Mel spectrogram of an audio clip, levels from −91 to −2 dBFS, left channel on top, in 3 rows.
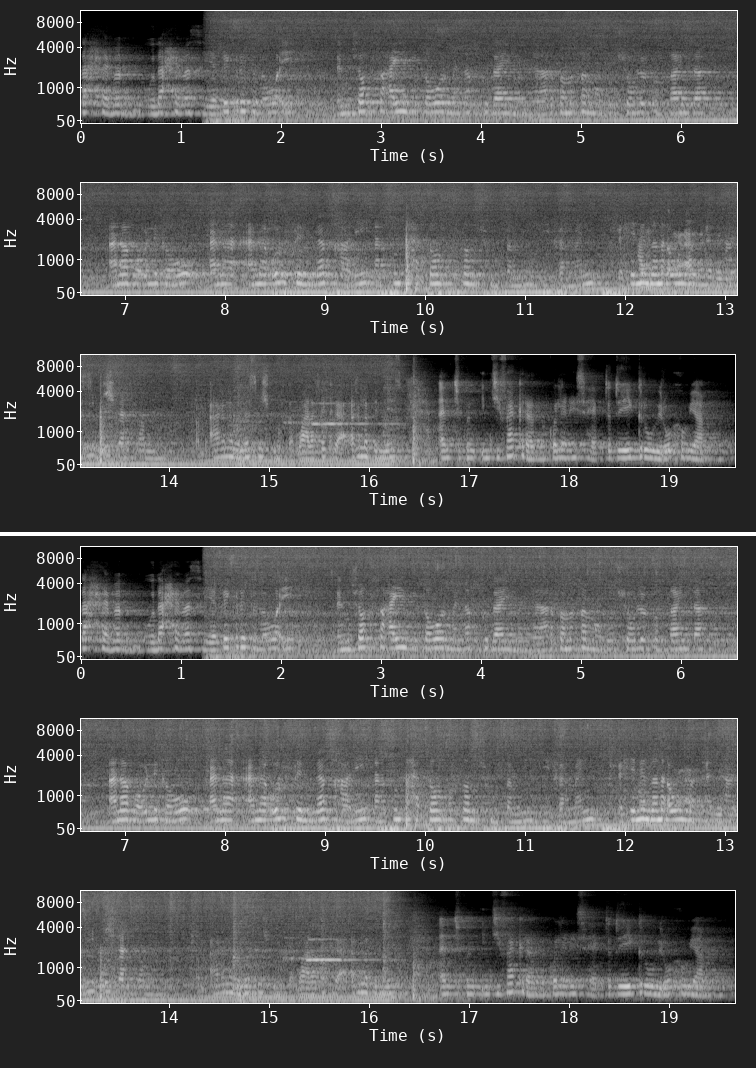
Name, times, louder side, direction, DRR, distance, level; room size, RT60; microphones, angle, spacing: voice 1, 0.0-6.3 6.8-13.6, right 2 dB, 20° right, 7 dB, 0.4 m, -29 dB
sound 1, 1.2-16.2, right 1 dB, 80° right, 2.2 m, -32 dB
sound 2, 8.4-8.8 9.8-10.1 11.7-12.1 13.3-13.7 15.1-15.5 16.4-16.8, left 3 dB, 85° left, 0.8 m, -36 dB
voice 2, 12.1-14.0 14.3-19.4, left 2 dB, 35° left, 8 dB, 0.7 m, -33 dB
8.5 x 7.4 x 7.6 m, 2.2 s
head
